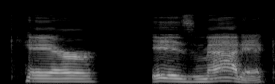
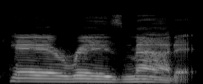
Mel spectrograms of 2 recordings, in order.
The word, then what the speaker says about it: charismatic: air word carismatic again it's not carismatic it's charismatic activity accessory or accessory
